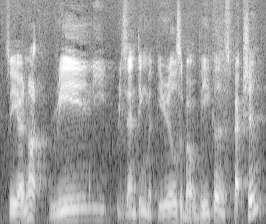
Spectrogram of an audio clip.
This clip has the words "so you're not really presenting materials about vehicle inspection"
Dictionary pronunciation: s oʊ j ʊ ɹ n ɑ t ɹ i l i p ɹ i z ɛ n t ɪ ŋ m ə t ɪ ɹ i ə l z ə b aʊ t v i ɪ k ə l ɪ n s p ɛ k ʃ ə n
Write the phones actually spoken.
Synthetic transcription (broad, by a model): s oʊ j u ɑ n ɑ t ɹ i l i p ɹ i z ɛ n t ɪ ŋ m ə t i ɹ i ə l s ə b aʊ t v i ɪ k ə l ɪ n s p ɛ k ʃ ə n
